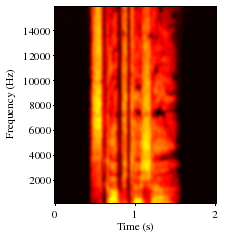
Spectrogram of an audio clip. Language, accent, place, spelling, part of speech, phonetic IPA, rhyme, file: German, Germany, Berlin, skoptischer, adjective, [ˈskɔptɪʃɐ], -ɔptɪʃɐ, De-skoptischer.ogg
- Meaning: 1. comparative degree of skoptisch 2. inflection of skoptisch: strong/mixed nominative masculine singular 3. inflection of skoptisch: strong genitive/dative feminine singular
